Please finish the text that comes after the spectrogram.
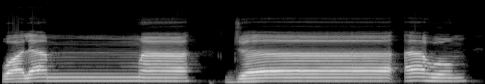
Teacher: ہیں وَلَمَّا جَاءَهُمْ لام کو میم کے ساتھ پلس کرنا ہے میم مشدد ہے غنہ کریں گے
